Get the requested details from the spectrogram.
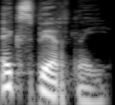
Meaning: expert
- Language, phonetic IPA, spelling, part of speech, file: Russian, [ɪkˈspʲertnɨj], экспертный, adjective, Ru-экспертный.ogg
